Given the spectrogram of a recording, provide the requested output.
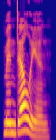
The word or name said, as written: Mendelian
